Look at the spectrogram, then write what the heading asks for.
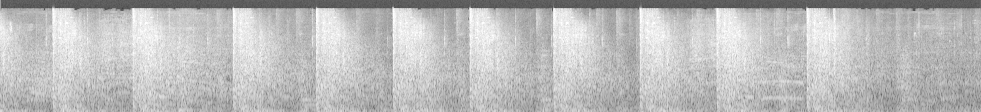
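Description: Repeated gunfire in a video game, a steady run of sharp loud shots at roughly even intervals, each with a short ringing tail, close and continuous with no talking.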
